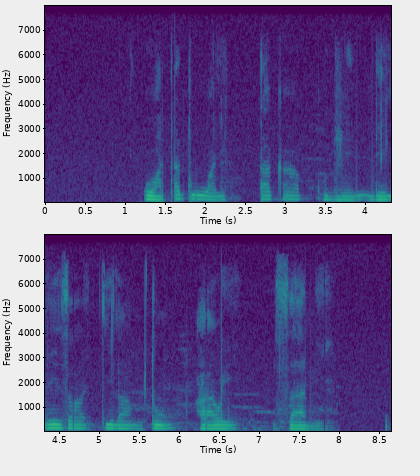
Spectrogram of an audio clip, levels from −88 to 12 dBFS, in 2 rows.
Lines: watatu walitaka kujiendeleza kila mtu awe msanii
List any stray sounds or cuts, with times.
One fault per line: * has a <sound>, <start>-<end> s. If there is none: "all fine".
* has a dropout, 1.6-1.6 s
